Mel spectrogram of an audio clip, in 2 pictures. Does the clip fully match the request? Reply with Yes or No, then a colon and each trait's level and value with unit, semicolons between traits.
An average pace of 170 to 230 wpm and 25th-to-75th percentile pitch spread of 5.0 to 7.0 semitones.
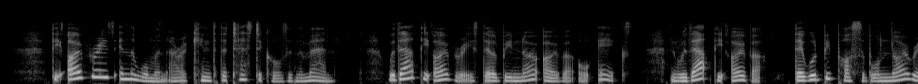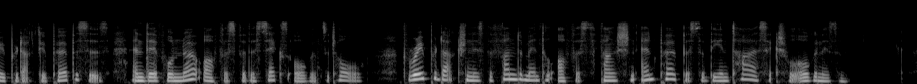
Yes: average, 190 wpm; wide, 5.5 semitones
